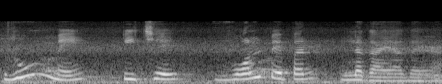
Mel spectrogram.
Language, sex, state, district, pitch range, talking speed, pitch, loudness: Hindi, female, Madhya Pradesh, Dhar, 205-270 Hz, 80 wpm, 240 Hz, -15 LUFS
